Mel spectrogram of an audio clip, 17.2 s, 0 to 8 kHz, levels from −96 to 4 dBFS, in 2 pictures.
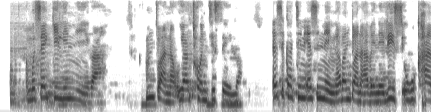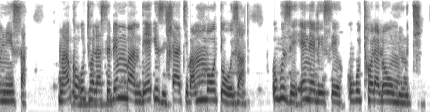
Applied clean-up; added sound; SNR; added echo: none; none; none; none.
